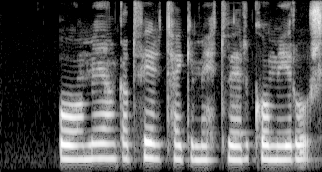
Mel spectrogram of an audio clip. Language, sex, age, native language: Icelandic, female, 11, Icelandic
